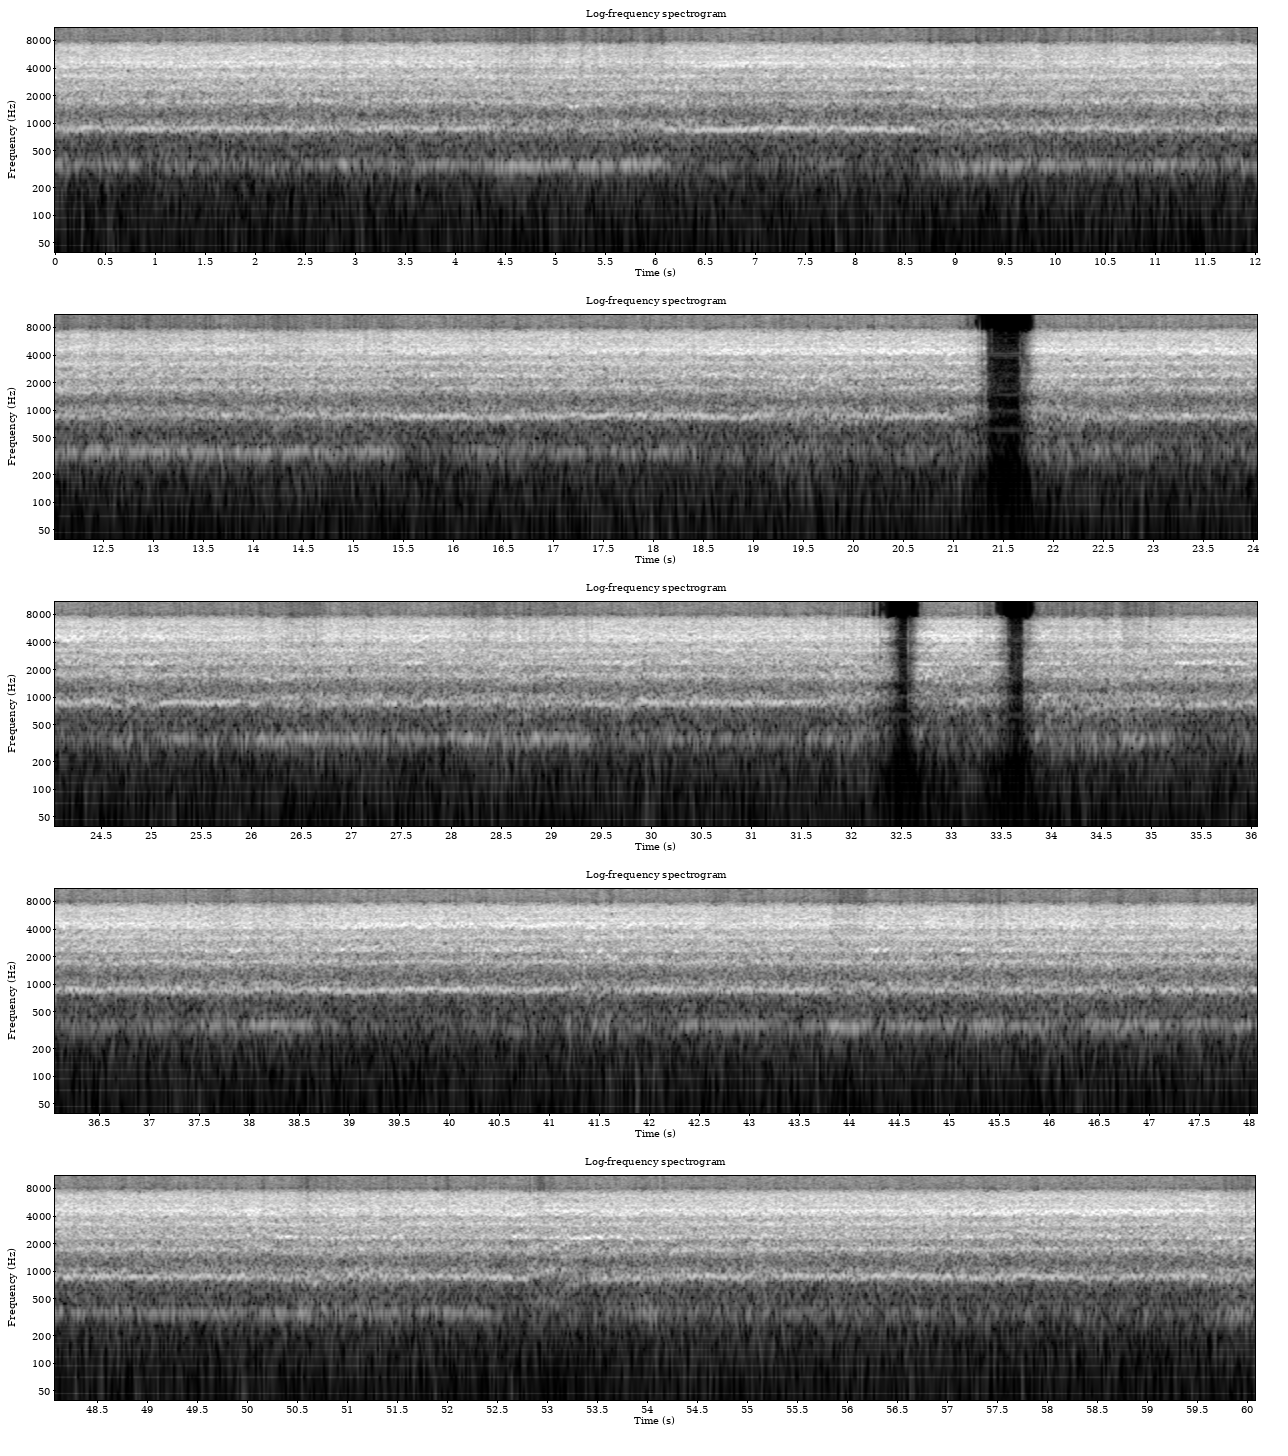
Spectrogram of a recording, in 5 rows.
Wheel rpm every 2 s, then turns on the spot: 230, 230, 230, 230, 220, 230, 230, 230, 230, 220, 140, 200, 230, 230, 220, 220, 90, 190, 230, 230, 230, 230, 220, 230, 230, 220, 210, 230, 230, 220.
none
